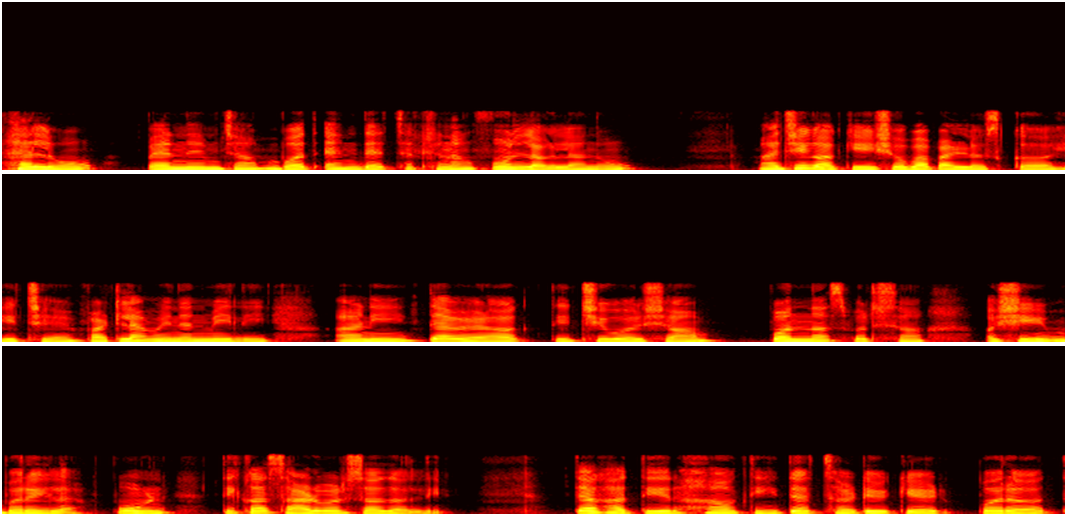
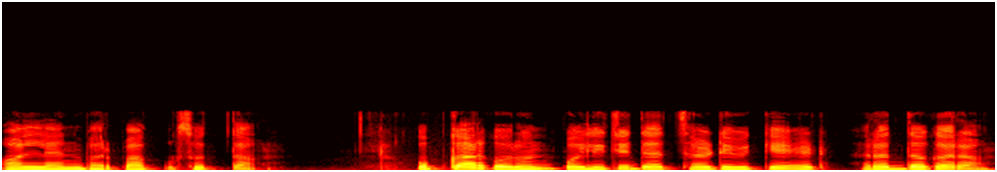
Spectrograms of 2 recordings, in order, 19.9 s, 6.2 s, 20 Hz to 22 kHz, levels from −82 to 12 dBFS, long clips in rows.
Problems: constant background noise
